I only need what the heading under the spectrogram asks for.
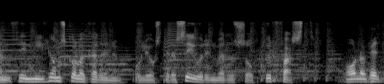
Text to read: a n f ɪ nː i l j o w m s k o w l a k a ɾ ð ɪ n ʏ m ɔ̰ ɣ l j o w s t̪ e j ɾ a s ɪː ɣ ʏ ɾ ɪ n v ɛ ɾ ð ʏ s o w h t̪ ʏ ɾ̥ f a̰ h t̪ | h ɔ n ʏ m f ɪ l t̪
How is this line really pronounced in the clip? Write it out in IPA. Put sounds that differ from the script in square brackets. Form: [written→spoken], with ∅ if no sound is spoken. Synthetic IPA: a n f ɪ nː i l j o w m s k o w l a k a ɾ ð ɪ n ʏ m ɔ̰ ɣ l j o w s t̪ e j ɾ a s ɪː ɣ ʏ ɾ ɪ n v ɛ ɾ ð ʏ s o w h t̪ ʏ ɾ̥ f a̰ [h→s] t̪ | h ɔ n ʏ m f ɪ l t̪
